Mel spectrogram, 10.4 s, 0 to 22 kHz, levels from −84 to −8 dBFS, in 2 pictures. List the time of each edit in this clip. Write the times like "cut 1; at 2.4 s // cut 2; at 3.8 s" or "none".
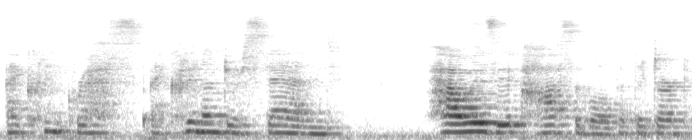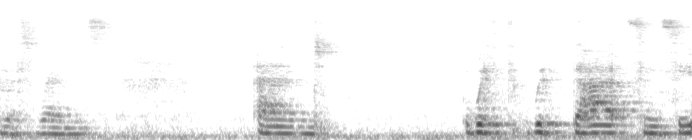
none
